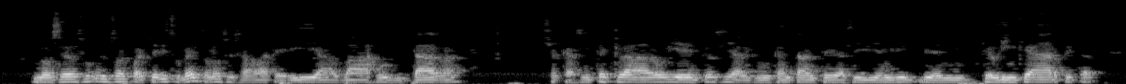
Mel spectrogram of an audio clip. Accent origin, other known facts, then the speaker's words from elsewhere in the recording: Bogotá, Colombia; Bueno, pues yo soy músico aquí de Bogotá. Nací y vivo acá en Bogotá desde pues, toda mi vida.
